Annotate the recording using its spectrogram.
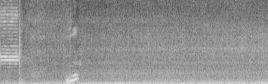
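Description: Dumper truck engine running, a steady low rumble heard from inside the cab.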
